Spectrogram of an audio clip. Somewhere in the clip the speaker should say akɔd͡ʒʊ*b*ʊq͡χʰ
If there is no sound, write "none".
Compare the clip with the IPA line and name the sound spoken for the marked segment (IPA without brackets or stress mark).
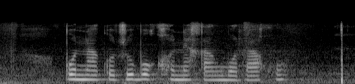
b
